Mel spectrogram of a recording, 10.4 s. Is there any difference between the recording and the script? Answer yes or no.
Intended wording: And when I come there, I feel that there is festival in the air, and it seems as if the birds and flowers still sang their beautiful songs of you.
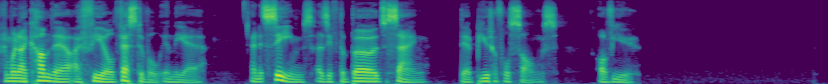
yes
